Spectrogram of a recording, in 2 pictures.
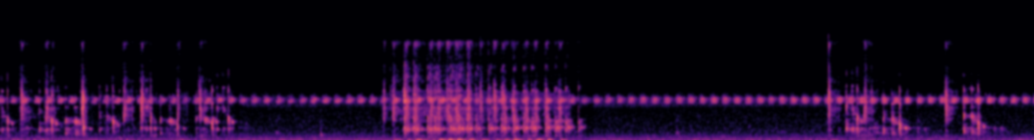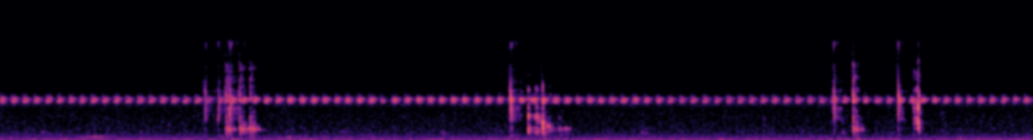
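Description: Short bright chimes pop as blocks are picked up.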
